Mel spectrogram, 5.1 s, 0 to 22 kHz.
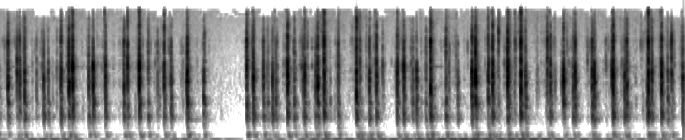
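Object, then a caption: Mechanical keyboard with ceramic keycaps on a steel plate. Both hands type rapidly with their fingertips on a Bear65 mechanical keyboard fitted with blank white matte ceramic Cerakey keycaps on a steel plate, resting on white cloth. A dense stream of short, bright, clacky keystrokes centered near 2 kHz, with a faint low thock under each press, pauses briefly just before the two-second mark and then resumes. Each click stops almost instantly.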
